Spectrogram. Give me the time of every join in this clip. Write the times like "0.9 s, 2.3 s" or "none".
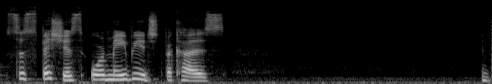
1.6 s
